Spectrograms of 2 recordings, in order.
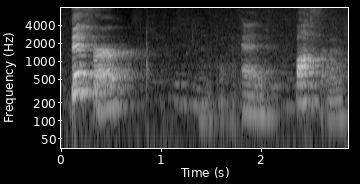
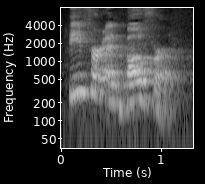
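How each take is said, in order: First: Bifur begins with a short 'i' vowel. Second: Bifur begins with a long 'ee' vowel. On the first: The speaker calls it right. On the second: The speaker calls it wrong.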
